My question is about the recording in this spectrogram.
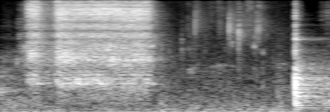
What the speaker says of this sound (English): brake clean again. We're going to go ahead and just pour it in the bore and let it pour out.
